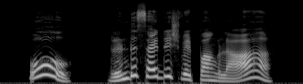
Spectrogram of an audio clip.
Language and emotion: Tamil, surprised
